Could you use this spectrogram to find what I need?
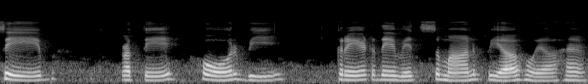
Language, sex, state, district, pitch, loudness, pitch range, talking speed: Punjabi, female, Punjab, Pathankot, 200 Hz, -15 LUFS, 190-220 Hz, 110 wpm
